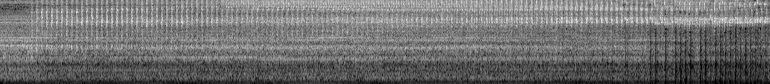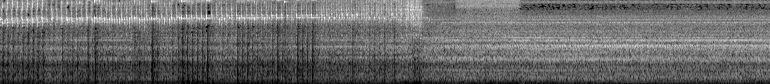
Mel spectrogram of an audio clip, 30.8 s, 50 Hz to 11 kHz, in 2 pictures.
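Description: CNC milling machine drilling a stud hole in an air-cooled VW engine case for a case-saver insert: the spindle and cutter run with a steady whine and cutting noise. The sound breaks off and shifts briefly about 24 seconds in, then carries on steadily.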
